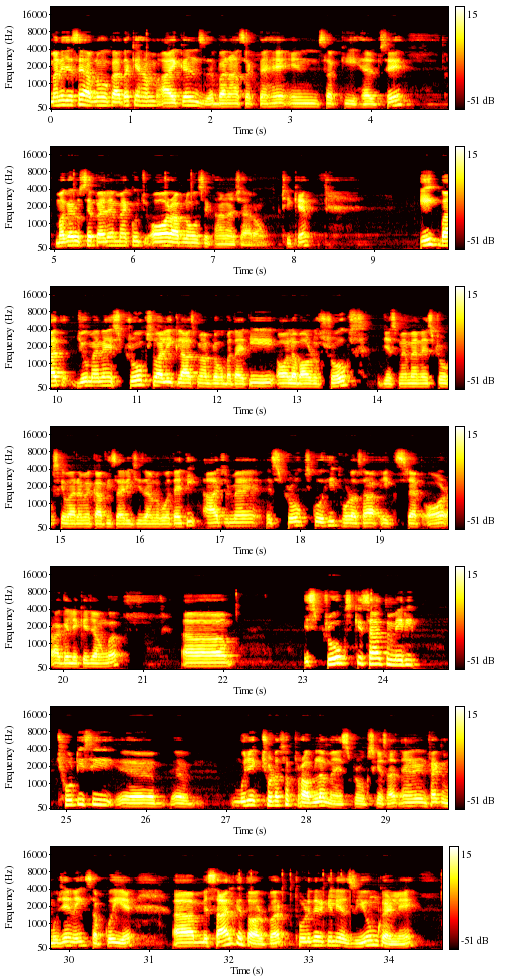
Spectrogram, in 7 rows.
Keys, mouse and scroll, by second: 1.2-4.8 drag, 5.2-6.8 drag, 8.4-9.6 alt+scroll up 1, 22.2-26.4 drag, 32.1-34.6 drag.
